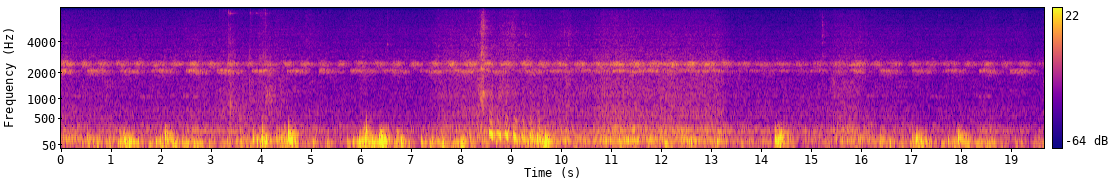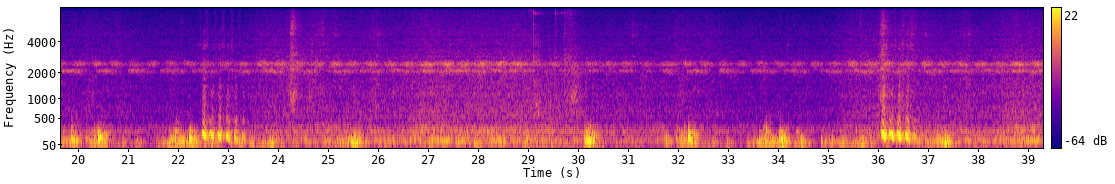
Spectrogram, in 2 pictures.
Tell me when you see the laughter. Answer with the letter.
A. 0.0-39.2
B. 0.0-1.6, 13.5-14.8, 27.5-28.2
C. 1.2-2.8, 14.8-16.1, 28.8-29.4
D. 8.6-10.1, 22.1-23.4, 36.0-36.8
D.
